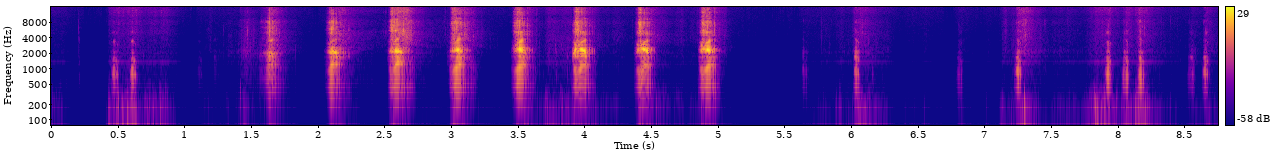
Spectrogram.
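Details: Close view of a territorial wild red grouse above the Snake Pass on Kinder Scout, Peak District, UK: low croaks lead into eight loud, harsh, evenly spaced notes about every half second, then more low grunting croaks.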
